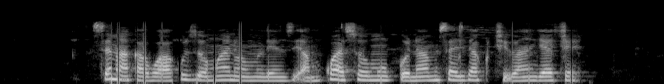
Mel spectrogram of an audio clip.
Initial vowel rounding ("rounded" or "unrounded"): unrounded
